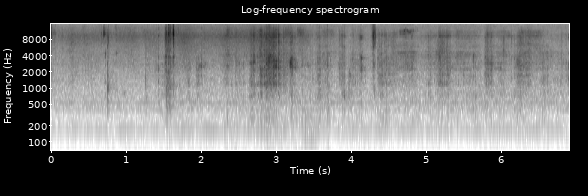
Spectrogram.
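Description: A man biting into and chewing a crunchy Cheez Doodle cheese puff: scattered small crunches and crackles, busiest about three seconds in.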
